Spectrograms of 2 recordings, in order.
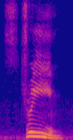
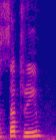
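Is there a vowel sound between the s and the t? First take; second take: no; yes. First: A short s runs straight into the t. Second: An extra vowel is inserted after the s. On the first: The speaker calls it right. "with a very, very short s in the beginning" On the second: The speaker calls it wrong. "There is no satreem"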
